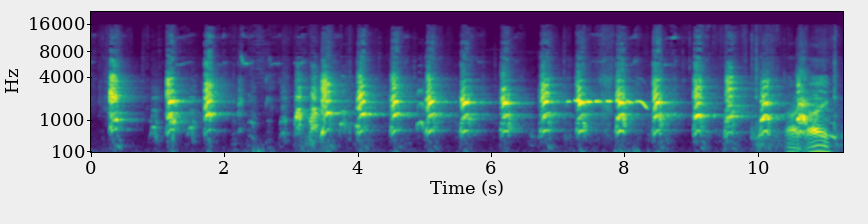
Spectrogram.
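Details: Dog barks rapidly and regularly, nearly two barks a second, closing with a wavering yelp.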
